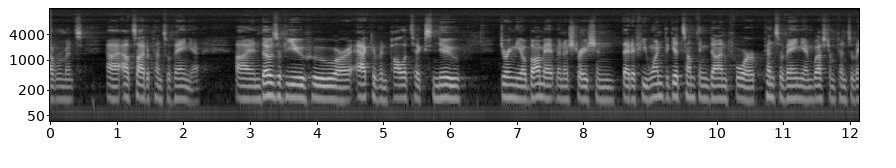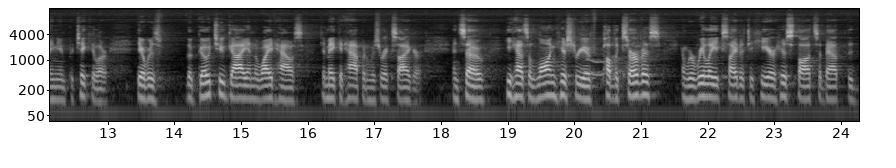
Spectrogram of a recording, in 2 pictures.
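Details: Adult male speaker; normal voice.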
